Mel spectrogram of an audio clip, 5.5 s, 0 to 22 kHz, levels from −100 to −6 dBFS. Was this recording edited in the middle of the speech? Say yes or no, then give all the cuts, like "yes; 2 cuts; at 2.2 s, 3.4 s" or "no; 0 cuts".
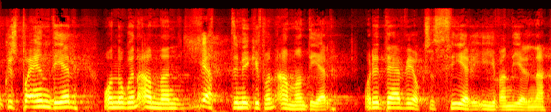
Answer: yes; 2 cuts; at 2.6 s, 3.6 s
